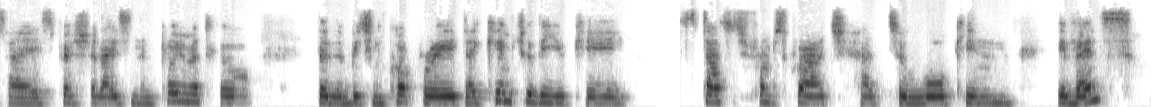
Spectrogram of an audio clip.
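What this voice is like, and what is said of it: French accent. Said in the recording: “as you can hear, I have a French accent.”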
